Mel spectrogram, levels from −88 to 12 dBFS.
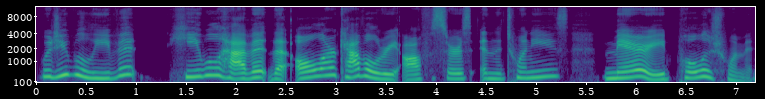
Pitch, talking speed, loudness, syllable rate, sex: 235 Hz, 160 wpm, -21 LUFS, 4.5 syllables/s, female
